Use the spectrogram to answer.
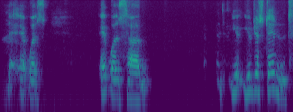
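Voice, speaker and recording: Lively in intonation, a woman speaks at a medium pitch and a fairly slow pace. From Kentucky. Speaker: army veteran. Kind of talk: interview. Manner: halting.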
